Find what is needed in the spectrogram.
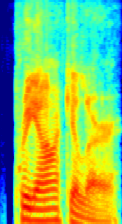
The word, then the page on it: preocular: American English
